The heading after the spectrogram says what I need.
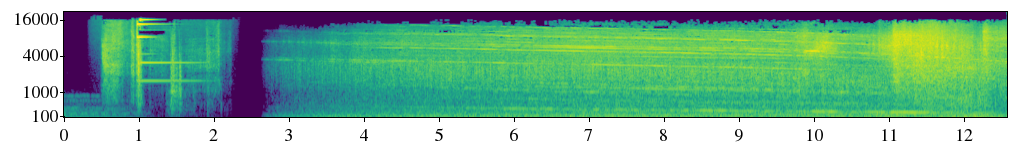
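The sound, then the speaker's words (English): A rocket launches and zooms into the sky. A few bright chime-like dings open, then there is a short silent gap. After that a broad rushing roar starts and swells gradually louder to the end. “The rocket zooms into the sky.”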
